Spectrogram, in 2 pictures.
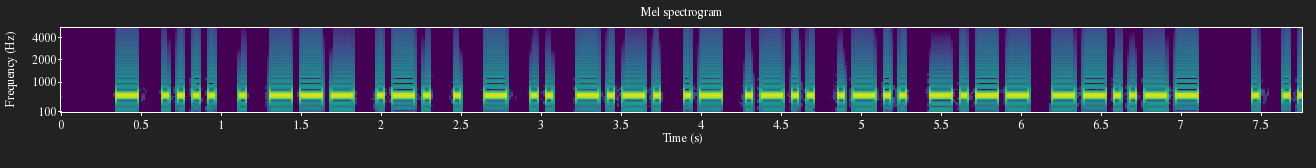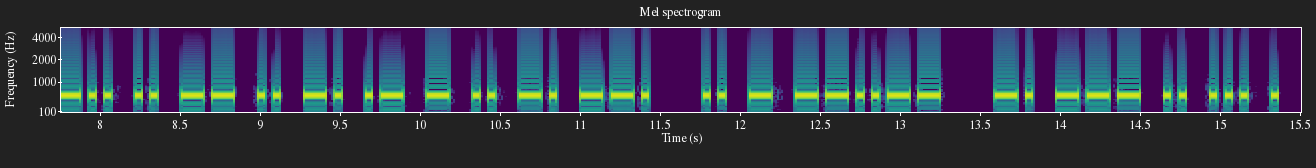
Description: Morse code, heard as a keyed tone, about 25 wpm, 600 Hz. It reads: THEORETICALLY, ELIMINATING IT, NOISE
